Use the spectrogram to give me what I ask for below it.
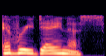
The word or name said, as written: everydayness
